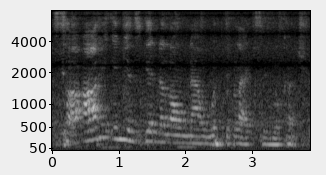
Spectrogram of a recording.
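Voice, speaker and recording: A woman hosting a call-in radio show, chatty and loud when she announces. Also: deep voice, expressive, normal speed, noisy background. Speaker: radio host. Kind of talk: casual radio interview. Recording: echoey room, mic far off, music behind.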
